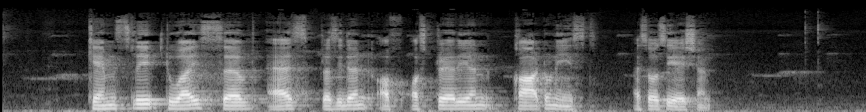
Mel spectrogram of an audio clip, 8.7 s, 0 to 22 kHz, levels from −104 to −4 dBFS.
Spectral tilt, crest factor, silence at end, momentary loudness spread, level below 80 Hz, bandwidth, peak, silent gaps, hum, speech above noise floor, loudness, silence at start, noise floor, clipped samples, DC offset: -6.5 dB/octave; 18 dB; 1.55 s; 11 LU; -46 dBFS; 12 kHz; -2 dBFS; none; none; 35 dB; -18 LUFS; 0.9 s; -52 dBFS; under 0.1%; under 0.1%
